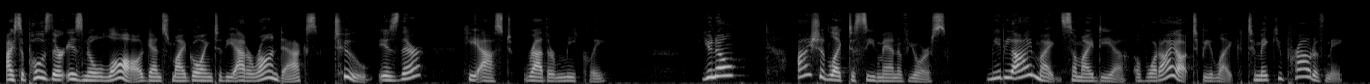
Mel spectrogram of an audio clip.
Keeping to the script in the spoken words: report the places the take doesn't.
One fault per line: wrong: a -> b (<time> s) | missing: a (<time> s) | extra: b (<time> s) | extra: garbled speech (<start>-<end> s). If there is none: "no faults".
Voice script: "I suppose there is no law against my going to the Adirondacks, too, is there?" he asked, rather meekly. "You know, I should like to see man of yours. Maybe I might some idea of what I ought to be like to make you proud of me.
no faults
